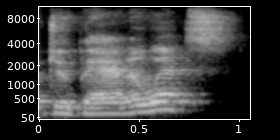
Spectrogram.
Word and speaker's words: Dubanowitz: my name is Dubanowitz accent on the accent on the second syllable.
